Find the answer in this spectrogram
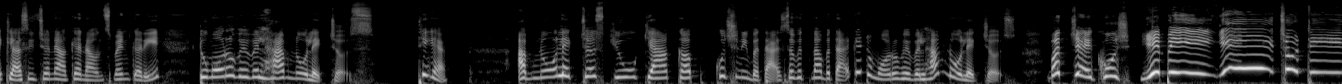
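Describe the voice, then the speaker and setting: Lively Indian woman teaching in high voice. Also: no echo, clean studio sound. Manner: lively, acts out little scenes with playful voices. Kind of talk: online lecture in Hindi mixed with English.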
